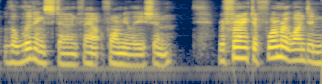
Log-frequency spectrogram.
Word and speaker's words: Livingstone: Hirsch has called the Livingstone formulation, referring to former London Mayor Ken Livingstone. Is it pronounced Livingstone? It's Livingstone, but I think it might be pronounced. I think it's pronounced Livingston.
